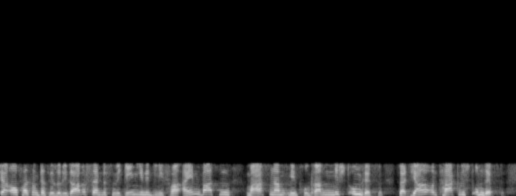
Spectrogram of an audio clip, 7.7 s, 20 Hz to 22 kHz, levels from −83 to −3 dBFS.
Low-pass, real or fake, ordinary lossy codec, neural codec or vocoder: 3.6 kHz; fake; none; codec, 16 kHz, 1.1 kbps, Voila-Tokenizer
